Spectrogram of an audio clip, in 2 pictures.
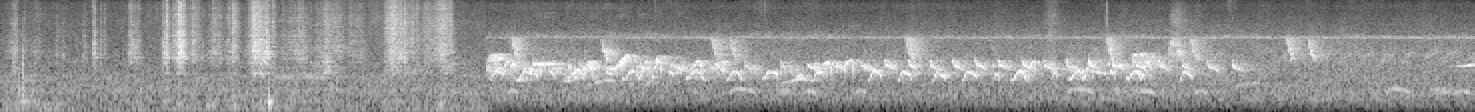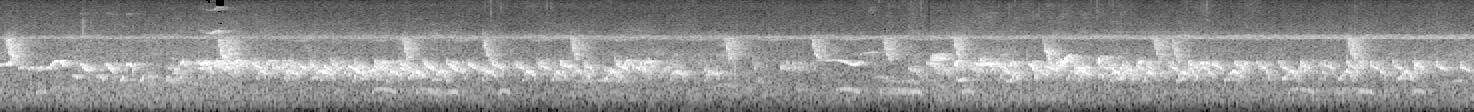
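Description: Birds calling in long rapid trills, three bouts of several seconds each, over a steady high-pitched insect tone. The first few seconds hold a handful of sharp clicks and knocks.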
